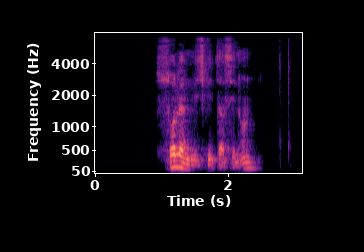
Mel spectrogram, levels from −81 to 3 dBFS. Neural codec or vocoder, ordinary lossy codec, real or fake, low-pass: vocoder, 44.1 kHz, 128 mel bands every 512 samples, BigVGAN v2; AAC, 32 kbps; fake; 7.2 kHz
